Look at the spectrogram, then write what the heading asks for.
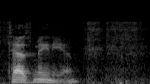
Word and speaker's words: Tasmania: Jack from Wynyard, Tasmania. Good day, mate. He says pronounced Tasmania. Oh, oh, he changed the S for a Z.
